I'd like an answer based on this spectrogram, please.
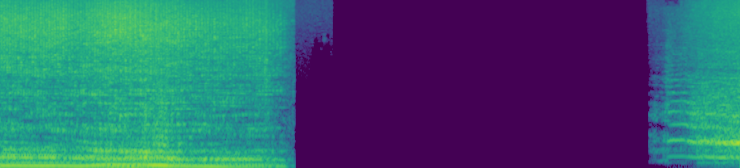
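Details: Hippo of the Congo producing a deep, rumbling, tonal call for about three seconds. After a stretch of silence, the start of a higher, harmonic call enters.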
